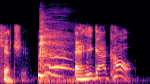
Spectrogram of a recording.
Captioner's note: laugh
